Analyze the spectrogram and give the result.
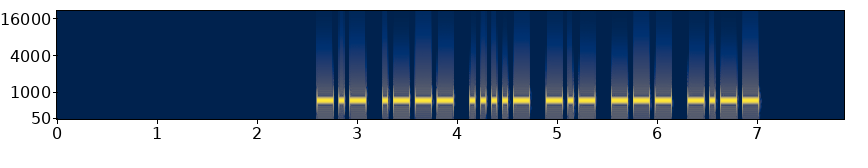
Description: Morse code, heard as a keyed tone, about 22 wpm, 700 Hz. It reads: KJ4KOY
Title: USA Call Signs - 6 Characters - Repeated 3x - 22wpm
